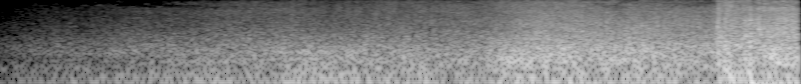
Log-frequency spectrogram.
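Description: Rushing water of an oncoming flood surge, a noisy wash that grows steadily louder and jumps up sharply near the end as the water arrives.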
